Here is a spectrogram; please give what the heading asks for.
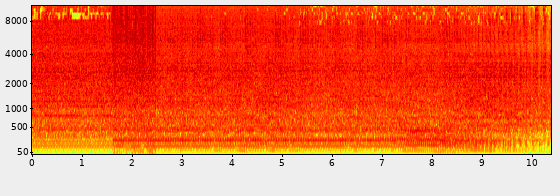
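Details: Champion 5500 W generator after overdue maintenance (oil, spark plug, oiled foam air filter, new battery) as electric heater load is applied: steady drone bogs briefly then settles, speed holding even; healthy under load.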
